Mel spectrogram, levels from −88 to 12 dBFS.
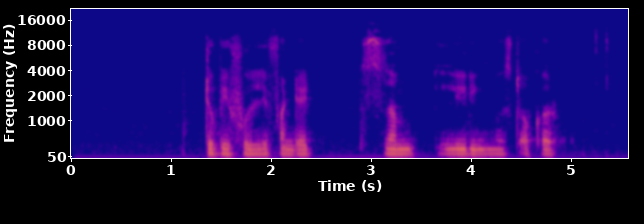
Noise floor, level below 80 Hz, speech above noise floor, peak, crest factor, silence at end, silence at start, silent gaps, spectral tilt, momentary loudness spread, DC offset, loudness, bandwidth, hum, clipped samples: -75 dBFS; -62 dBFS; 39 dB; -18 dBFS; 22 dB; 0.75 s; 1.35 s; none; -6 dB/octave; 8 LU; under 0.1%; -38 LUFS; 12.5 kHz; none; under 0.1%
